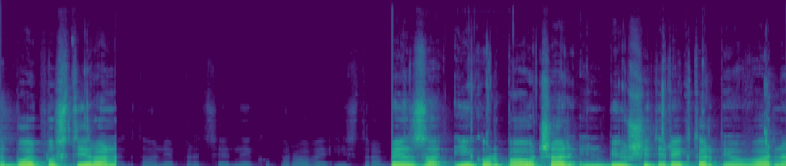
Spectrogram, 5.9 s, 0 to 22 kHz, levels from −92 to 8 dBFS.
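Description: One channel inverted, from 0.86 s to 2.94 s: across this stretch the speech nearly vanishes, the level falling by about 39 dB before returning at full strength. The likely cause is one stereo channel with reversed polarity. When the two channels are summed, the centred voice present in both cancels against its inverted copy, leaving only the small differences between them as a faint residue.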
